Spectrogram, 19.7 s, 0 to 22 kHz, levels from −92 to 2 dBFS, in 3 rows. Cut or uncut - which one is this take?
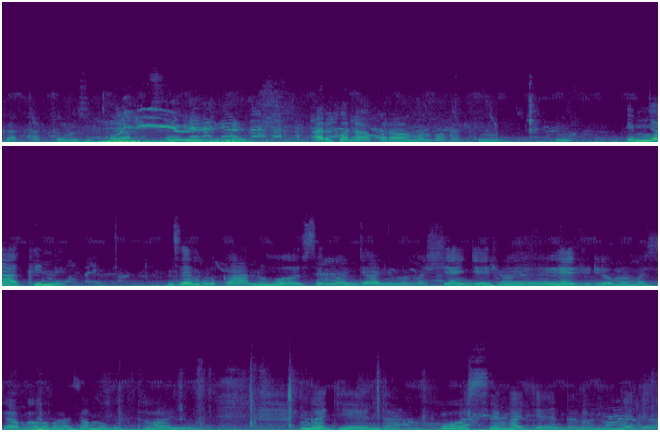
cut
